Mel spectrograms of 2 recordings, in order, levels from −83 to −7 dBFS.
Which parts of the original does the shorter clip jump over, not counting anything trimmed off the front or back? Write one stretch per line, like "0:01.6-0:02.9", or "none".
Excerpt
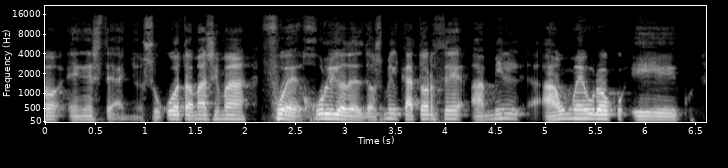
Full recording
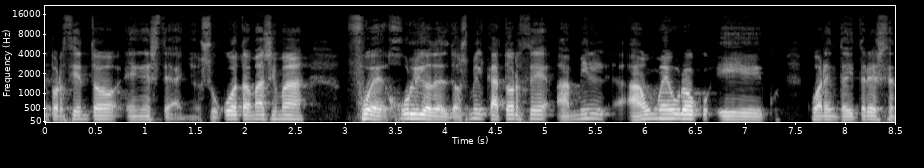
0:02.7-0:03.0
